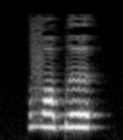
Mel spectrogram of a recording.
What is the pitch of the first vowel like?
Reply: high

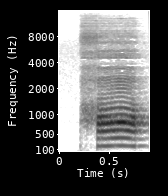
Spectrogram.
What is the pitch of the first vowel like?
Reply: high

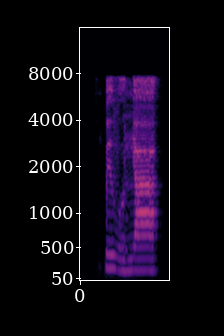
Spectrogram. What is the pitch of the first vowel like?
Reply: high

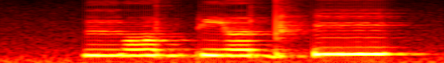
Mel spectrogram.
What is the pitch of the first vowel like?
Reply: low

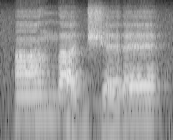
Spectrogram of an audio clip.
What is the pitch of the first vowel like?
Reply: high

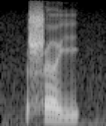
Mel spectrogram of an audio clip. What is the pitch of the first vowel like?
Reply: low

